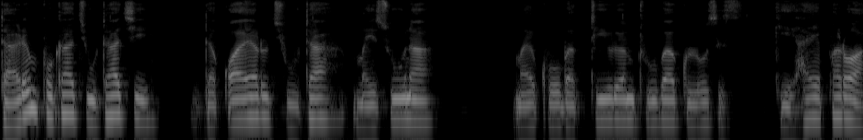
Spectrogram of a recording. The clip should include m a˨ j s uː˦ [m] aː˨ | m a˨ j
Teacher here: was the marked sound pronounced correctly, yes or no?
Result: no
